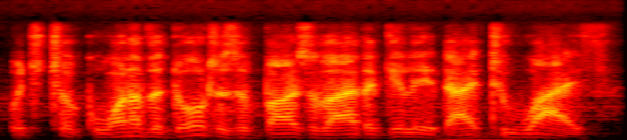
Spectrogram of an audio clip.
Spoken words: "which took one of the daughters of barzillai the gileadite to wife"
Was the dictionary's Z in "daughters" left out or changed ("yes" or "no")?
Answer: no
